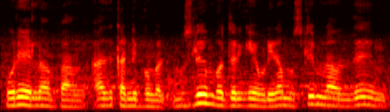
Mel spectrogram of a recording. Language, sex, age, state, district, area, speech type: Tamil, male, 18-30, Tamil Nadu, Tiruvarur, rural, spontaneous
